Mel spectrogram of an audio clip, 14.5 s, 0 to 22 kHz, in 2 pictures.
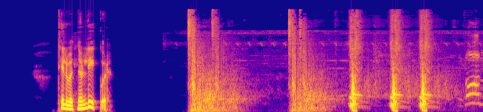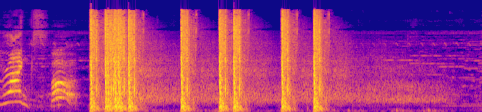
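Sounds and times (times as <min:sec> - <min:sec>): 
speech: 0:00.9 - 0:01.8
Snider rifle shots in battle: 0:02.8 - 0:03.7, 0:04.3 - 0:06.8, 0:08.6 - 0:13.5
voices shouting in battle: 0:05.5 - 0:08.6.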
